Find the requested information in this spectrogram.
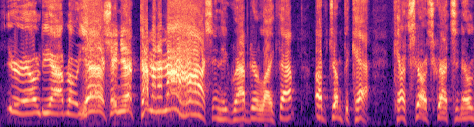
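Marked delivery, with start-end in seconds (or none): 0.1-0.9 high child-voiced accusation; little girl. Girl unmasking the devil, high-pitched. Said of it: "little girl says". 0.9-2.6 high, harsh roaring shout; El Diablo character. Acted. Devil seizing the girl, roaring.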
